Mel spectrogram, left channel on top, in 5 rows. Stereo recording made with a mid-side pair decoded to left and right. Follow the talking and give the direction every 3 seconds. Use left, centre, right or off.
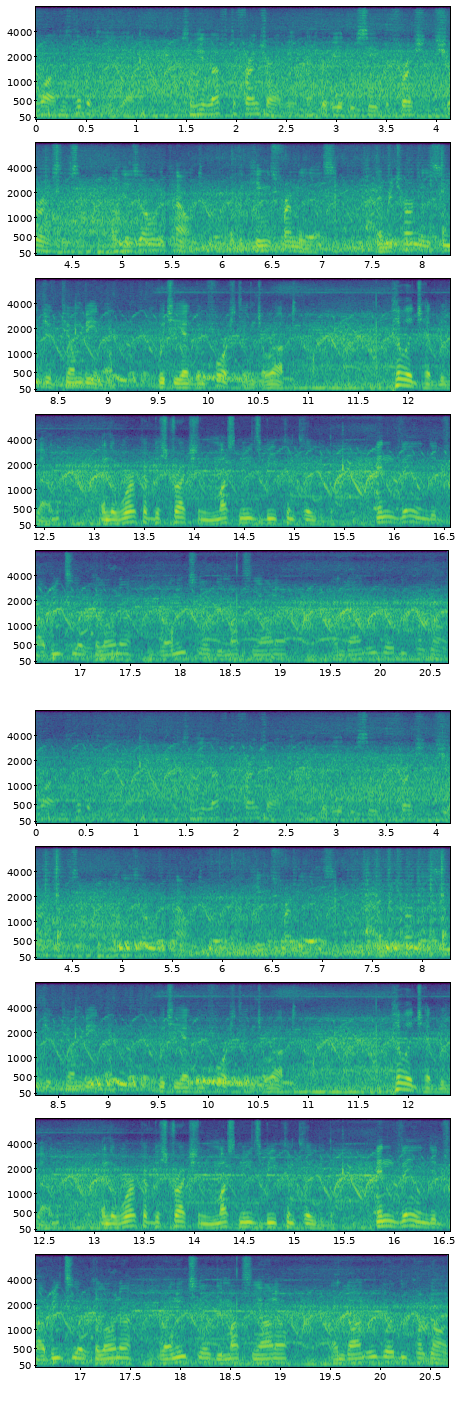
left, left, left, left, centre, right, right.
